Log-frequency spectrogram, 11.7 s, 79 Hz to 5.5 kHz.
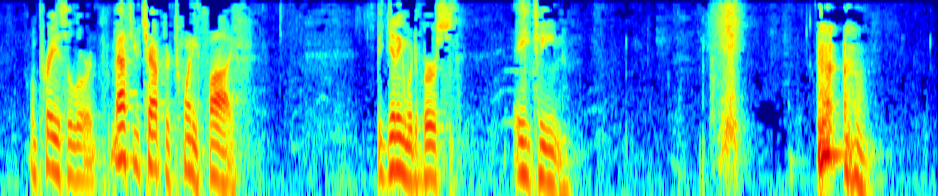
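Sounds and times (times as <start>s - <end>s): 
speech: 0.4s - 3.2s, 4.7s - 5.8s, 6.4s - 7.2s
person clearing their throat: 10.2s - 11.1s.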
